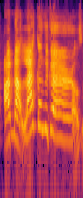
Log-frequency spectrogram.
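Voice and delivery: high, loud mock-girlish boast; hammed-up send-up of the line; mocking cliché quote. Mocks a cliché game line.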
